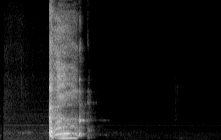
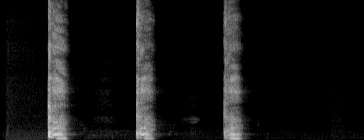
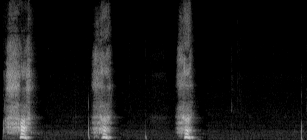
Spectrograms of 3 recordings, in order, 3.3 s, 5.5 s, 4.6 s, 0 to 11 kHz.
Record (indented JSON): {
  "cough_length": "3.3 s",
  "cough_amplitude": 32768,
  "cough_signal_mean_std_ratio": 0.28,
  "three_cough_length": "5.5 s",
  "three_cough_amplitude": 32768,
  "three_cough_signal_mean_std_ratio": 0.27,
  "exhalation_length": "4.6 s",
  "exhalation_amplitude": 22893,
  "exhalation_signal_mean_std_ratio": 0.29,
  "survey_phase": "beta (2021-08-13 to 2022-03-07)",
  "age": "45-64",
  "gender": "Female",
  "wearing_mask": "No",
  "symptom_cough_any": true,
  "symptom_runny_or_blocked_nose": true,
  "symptom_fatigue": true,
  "symptom_headache": true,
  "symptom_onset": "6 days",
  "smoker_status": "Ex-smoker",
  "respiratory_condition_asthma": false,
  "respiratory_condition_other": false,
  "recruitment_source": "Test and Trace",
  "submission_delay": "2 days",
  "covid_test_result": "Positive",
  "covid_test_method": "RT-qPCR",
  "covid_ct_value": 17.5,
  "covid_ct_gene": "ORF1ab gene",
  "covid_ct_mean": 17.6,
  "covid_viral_load": "1700000 copies/ml",
  "covid_viral_load_category": "High viral load (>1M copies/ml)"
}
